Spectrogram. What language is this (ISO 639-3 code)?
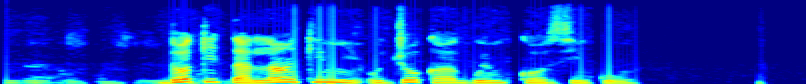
mbo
